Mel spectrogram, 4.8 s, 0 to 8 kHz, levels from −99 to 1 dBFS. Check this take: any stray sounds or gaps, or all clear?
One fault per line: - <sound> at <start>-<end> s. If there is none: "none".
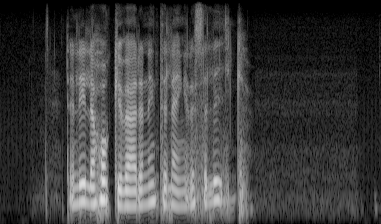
none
